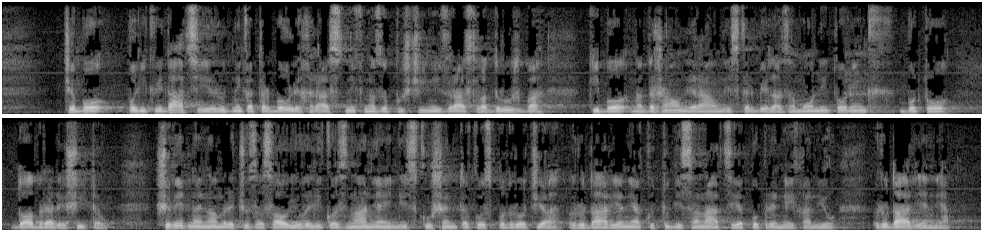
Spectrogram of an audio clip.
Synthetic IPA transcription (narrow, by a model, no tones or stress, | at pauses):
t͡ʃɛbopɔlikʋid̪aːt̪siiɾuːd̪nikat̪əɾbɔwlɛxɾaːst̪niknazapuʃt͡ʃiːniːzɾaːslad̪ɾuːʒba | kibonad̪əɾʒawniɾawniskəɾbeːlazamɔːnit̪ɔɾiŋkbot̪oː | d̪ɔːbɾaɾɛʃit̪ɛ̰w | ʃɛʋeːd̪nɔjɛnamɾɛt͡ʃuzasawjuʋɛlikɔznaːnjainiskuːʃənʲt̪akoːspɔd̪ɾoːt͡ʃjaɾud̪aːɾjɛnjakɔt̪ːuːd̪isanaːt̪sijɛpɔpɾɛneːxanju | ɾud̪aːɾjɛnja̰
